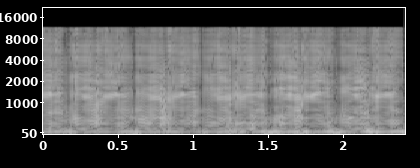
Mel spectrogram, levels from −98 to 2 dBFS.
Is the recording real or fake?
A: fake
